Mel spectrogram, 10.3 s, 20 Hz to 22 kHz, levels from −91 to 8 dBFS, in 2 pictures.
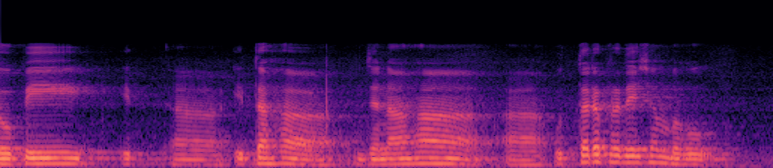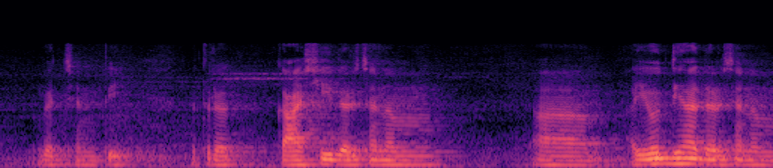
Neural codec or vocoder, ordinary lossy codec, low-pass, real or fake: none; none; none; real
